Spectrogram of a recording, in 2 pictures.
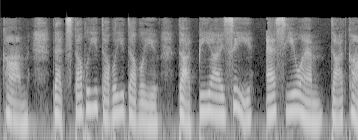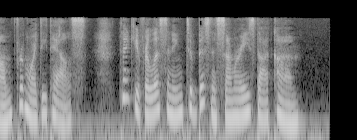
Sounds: Speech

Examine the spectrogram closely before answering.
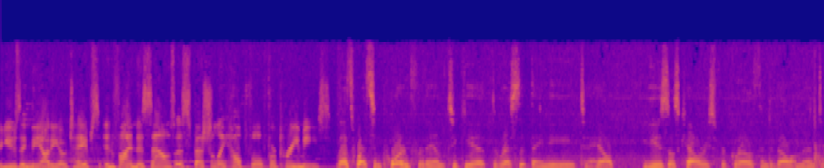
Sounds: Music, Speech

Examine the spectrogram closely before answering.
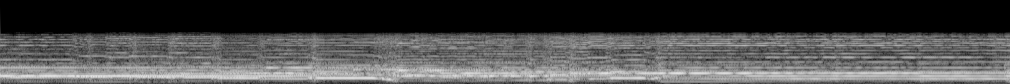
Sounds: Musical instrument, Music, Guitar, Electric guitar, Plucked string instrument, Strum

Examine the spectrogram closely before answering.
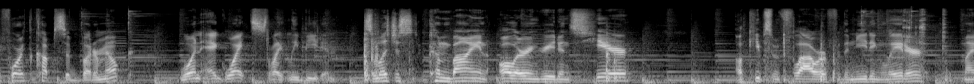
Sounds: Speech, Music

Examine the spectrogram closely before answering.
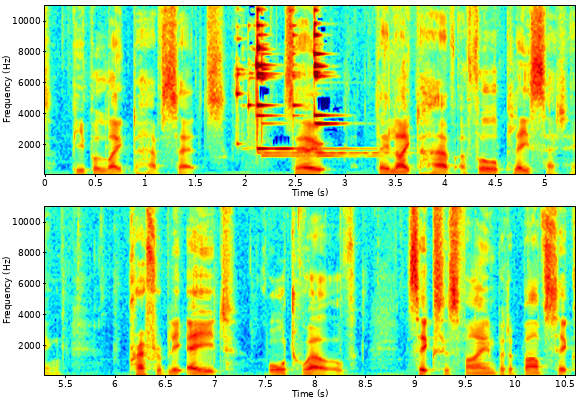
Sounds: Speech, Music

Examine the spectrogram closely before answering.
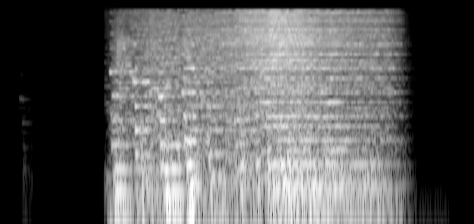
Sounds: Techno, Music

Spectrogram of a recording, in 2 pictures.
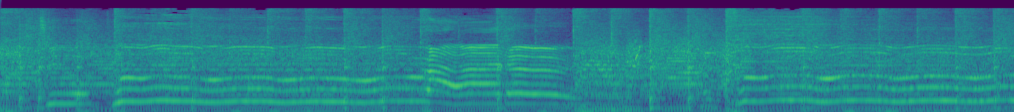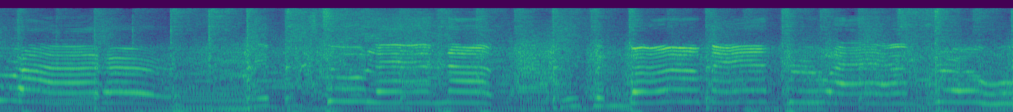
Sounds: Music, Female singing

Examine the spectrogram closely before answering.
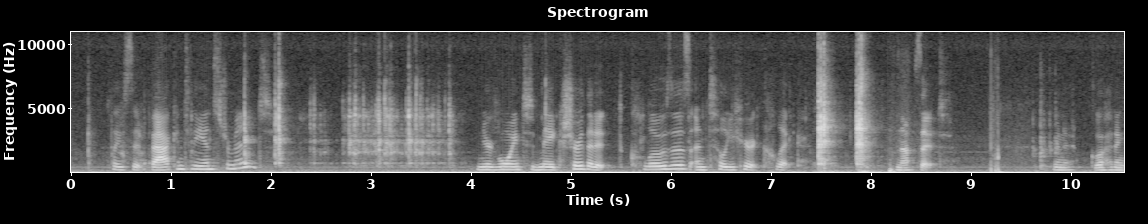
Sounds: Speech, inside a small room

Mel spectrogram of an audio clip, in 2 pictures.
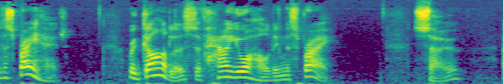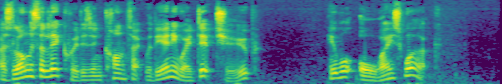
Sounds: Speech

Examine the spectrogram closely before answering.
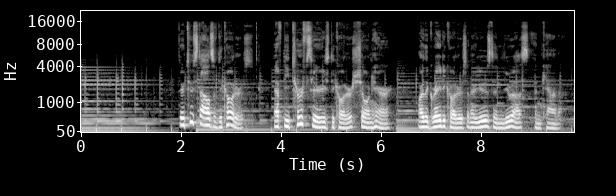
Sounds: Music, Speech

